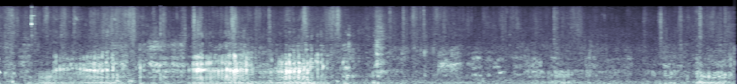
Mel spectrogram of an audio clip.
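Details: Randy and Sheila, two dogs, grapple in rough play with Bloodhound Wilma nearby; deep throaty growls rise and fall in uneven surges, mixed with thumps and rustling from the tussle.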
